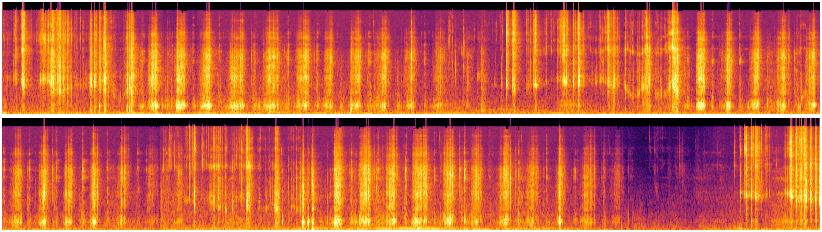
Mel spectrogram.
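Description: Close-up crunchy chewing of a crisp baked cheese cracker set with kaki no tane rice crackers. Fresh bites come every several seconds, each followed by a run of quick crunching chews, several a second. The chewing fades out near the end.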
